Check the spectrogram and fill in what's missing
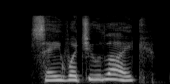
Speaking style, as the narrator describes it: exclaimed Sonya in a despairing voice

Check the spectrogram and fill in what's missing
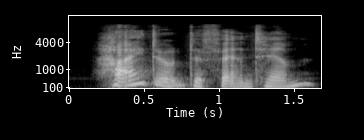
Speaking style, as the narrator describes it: said Mary, laughing

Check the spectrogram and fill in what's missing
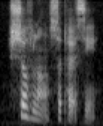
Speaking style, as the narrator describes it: remarked the ex-ambassador dryly

